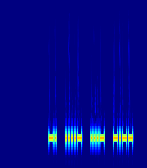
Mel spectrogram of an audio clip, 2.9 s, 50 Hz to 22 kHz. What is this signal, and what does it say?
Morse code, heard as a keyed tone, about 40 wpm, spaced as for 29 wpm, 700 Hz. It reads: N4VY
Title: USA Call Signs - 4 Characters - 2x Character Spacing - 40wpm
